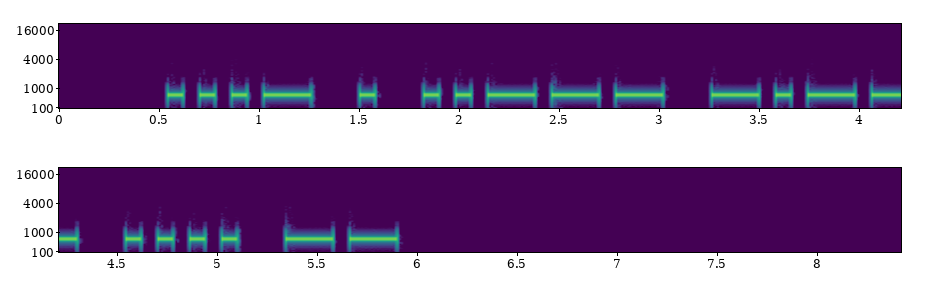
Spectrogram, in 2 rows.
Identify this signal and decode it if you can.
Morse code, heard as a keyed tone, about 16 wpm, 700 Hz. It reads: VE2YHM
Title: DXCC-100 Call Signs - 6 Characters - Repeated 2x - 15wpm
